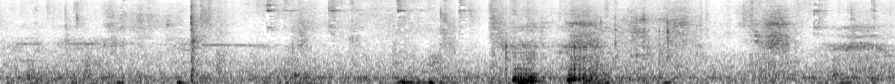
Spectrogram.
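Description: A few brief, faint voice-like sounds, about two and a half to three seconds in, over quiet room noise.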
